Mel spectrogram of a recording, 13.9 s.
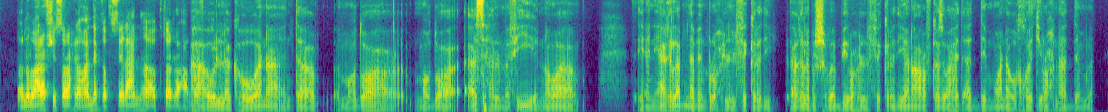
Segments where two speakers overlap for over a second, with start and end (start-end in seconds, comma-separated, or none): none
